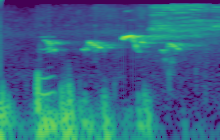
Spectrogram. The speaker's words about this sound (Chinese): 我可以学这个鸟声，拿口哨什么。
